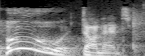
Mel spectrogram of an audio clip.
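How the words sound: The stress is on "who".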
